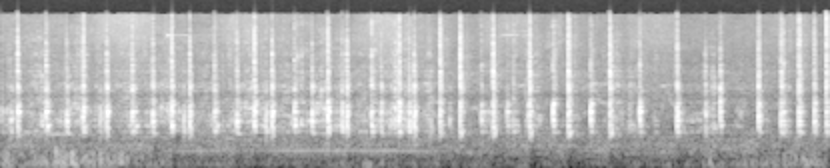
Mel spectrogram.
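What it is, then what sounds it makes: Plastic camera lens hood tapped with sticks. Two thin yellow sticks rapidly tap and rattle inside the opening of a hollow, black, rectangular plastic camera lens hood. The result is a fast, dense stream of sharp, dry clicks with a hollow mid-range clack and bright edges. Each click dies away almost instantly.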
